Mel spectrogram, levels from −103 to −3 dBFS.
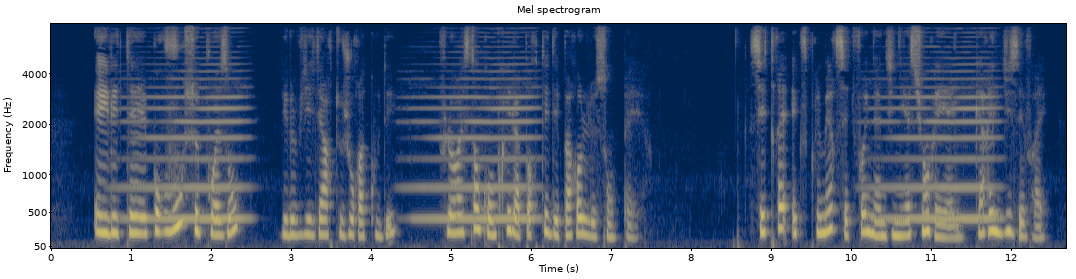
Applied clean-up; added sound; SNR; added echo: none; Bowed string instrument; 10 dB; none.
